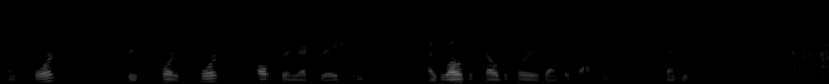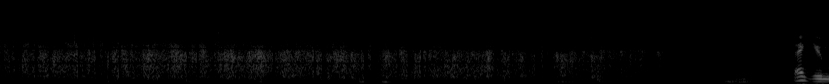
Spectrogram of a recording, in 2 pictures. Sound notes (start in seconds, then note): 7.6 applause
